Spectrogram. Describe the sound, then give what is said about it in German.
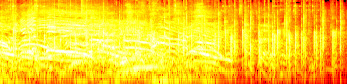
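A large circus audience cheers and whistles loudly with excited voices, climbing onto the benches, then settles into dense, rapid clapping from many hands, energetic throughout. “Die Zuschauer klatschen und pfeifen und steigen vor Begeisterung auf die Bänke.”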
